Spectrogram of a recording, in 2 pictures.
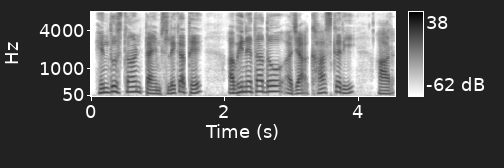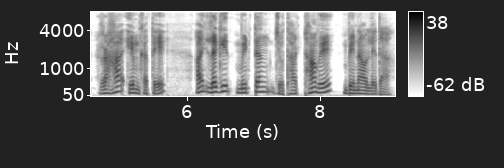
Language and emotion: Santali, neutral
